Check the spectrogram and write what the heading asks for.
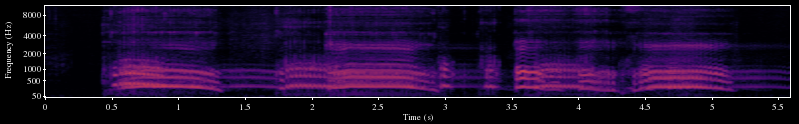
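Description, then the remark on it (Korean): Several throaty, rolling coos in a few sustained bursts, like a flock of pigeons in Australia cooing as they swarm to eat dropped pieces of hot dog, fairly loud; the cooing seems to be a human voice imitating the birds. “어디선가 한 무리의 비둘기떼가 몰려와가지고 그걸 주워 먹는다고 난리 난리.”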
